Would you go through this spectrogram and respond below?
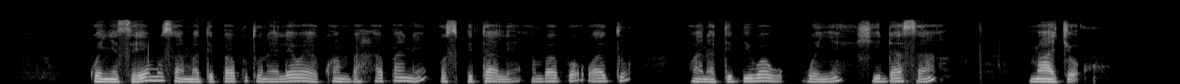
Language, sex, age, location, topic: Swahili, male, 18-24, Nakuru, health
